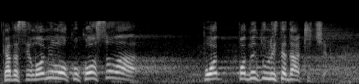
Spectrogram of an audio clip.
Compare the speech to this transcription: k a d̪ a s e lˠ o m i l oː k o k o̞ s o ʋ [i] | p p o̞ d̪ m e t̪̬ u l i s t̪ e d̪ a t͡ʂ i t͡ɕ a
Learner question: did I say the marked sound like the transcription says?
no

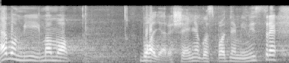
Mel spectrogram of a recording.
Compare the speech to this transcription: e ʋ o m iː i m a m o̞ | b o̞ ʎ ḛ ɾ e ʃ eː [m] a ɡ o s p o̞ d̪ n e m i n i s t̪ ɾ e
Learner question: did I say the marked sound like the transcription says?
no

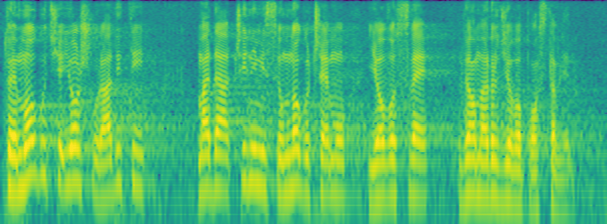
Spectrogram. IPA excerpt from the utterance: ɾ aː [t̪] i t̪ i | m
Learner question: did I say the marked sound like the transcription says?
no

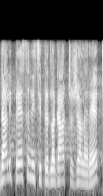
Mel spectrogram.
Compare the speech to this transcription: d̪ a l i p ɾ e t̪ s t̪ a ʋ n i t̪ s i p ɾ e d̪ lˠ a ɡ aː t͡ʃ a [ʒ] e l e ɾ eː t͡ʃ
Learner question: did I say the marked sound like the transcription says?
yes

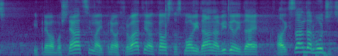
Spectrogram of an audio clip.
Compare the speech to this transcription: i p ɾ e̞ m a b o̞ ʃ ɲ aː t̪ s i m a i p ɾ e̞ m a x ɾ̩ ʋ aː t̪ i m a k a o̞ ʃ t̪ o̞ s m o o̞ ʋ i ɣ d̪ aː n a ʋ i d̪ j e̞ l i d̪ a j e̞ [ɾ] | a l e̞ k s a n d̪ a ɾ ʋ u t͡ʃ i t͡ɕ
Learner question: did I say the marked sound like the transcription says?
no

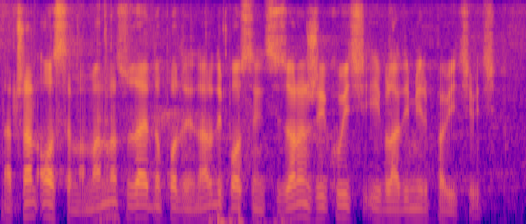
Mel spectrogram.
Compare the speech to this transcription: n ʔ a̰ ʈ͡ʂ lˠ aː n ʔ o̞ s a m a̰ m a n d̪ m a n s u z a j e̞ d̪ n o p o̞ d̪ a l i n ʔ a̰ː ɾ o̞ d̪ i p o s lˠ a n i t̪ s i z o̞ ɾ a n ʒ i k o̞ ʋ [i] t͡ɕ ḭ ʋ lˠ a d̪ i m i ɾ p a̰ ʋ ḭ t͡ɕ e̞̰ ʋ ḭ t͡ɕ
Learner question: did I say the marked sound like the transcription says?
yes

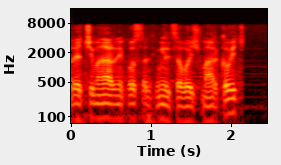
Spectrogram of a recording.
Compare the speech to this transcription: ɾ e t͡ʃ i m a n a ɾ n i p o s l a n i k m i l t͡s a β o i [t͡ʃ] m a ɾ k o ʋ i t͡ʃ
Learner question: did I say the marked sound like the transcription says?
yes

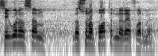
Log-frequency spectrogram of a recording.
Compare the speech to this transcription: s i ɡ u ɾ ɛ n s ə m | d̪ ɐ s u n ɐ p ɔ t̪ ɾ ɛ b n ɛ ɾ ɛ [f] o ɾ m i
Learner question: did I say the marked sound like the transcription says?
yes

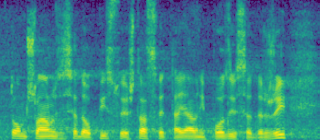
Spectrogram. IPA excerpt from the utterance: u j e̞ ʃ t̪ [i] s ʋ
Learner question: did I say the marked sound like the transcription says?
no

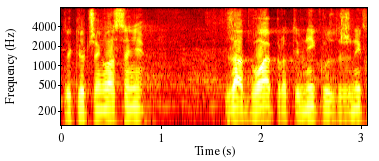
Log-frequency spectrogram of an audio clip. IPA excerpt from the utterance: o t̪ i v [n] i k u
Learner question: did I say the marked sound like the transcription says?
yes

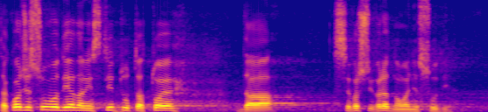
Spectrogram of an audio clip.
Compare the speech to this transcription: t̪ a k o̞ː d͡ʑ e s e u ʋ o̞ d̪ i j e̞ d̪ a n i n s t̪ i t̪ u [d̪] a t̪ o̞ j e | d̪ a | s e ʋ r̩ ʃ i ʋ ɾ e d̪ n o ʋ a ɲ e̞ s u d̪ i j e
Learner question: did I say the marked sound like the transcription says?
no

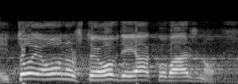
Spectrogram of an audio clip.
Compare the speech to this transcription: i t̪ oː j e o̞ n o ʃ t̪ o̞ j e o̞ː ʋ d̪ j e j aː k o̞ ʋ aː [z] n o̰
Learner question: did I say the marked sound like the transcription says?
no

